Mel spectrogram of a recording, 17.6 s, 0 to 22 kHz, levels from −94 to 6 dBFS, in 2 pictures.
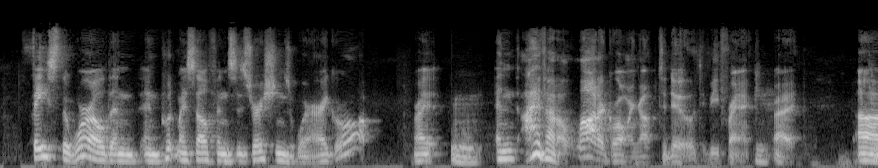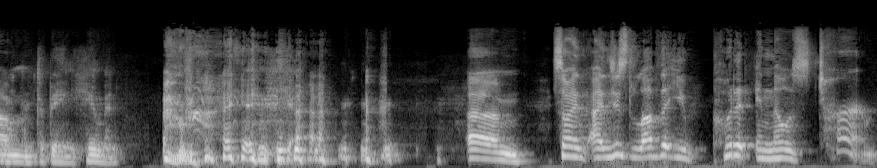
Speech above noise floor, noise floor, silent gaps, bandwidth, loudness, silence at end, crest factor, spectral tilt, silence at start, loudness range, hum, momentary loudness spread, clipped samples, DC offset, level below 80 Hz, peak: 29 dB; -48 dBFS; none; 12.5 kHz; -19 LUFS; 0 s; 18 dB; -5.5 dB/octave; 0.35 s; 6 LU; none; 13 LU; under 0.1%; 0.2%; -50 dBFS; -2 dBFS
